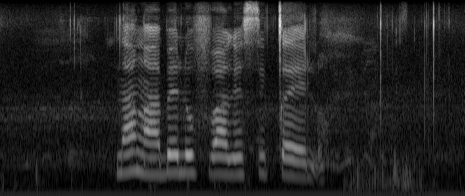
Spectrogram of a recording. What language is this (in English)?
Swati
